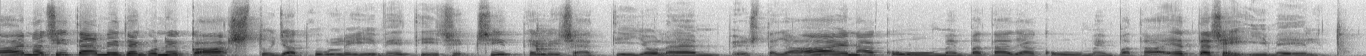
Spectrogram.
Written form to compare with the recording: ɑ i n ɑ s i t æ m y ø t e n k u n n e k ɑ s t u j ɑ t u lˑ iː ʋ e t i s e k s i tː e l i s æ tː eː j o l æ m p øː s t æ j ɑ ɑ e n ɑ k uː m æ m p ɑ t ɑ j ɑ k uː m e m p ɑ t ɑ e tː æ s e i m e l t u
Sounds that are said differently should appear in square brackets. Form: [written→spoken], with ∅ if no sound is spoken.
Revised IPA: ɑ i n ɑ s i t æ m y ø t e [n→ŋ] k u n n e k ɑ s t u j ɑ t u lˑ iː ʋ e t i s e k s i tː e l i s æ tː [eː→iː] j o l æ m p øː s t æ j ɑ ɑ e n ɑ k uː m [æ→e] m p ɑ t ɑ j ɑ k uː m e m p ɑ t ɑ e tː æ s e i m e l t u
